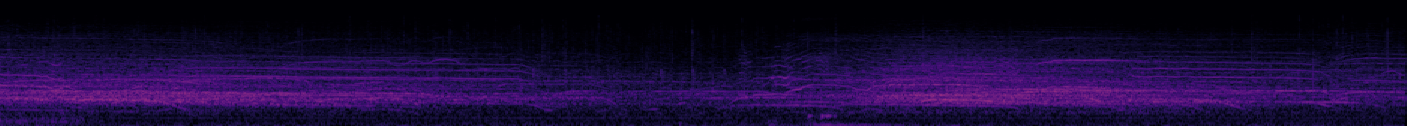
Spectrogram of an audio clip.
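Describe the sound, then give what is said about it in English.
An appreciative festival crowd at Festival International de Louisiane cheering, whooping and clapping for more: a sustained roar that dips midway and then swells again, laced with many high, sliding whoops. “Very appreciative crowd asking for more.”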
